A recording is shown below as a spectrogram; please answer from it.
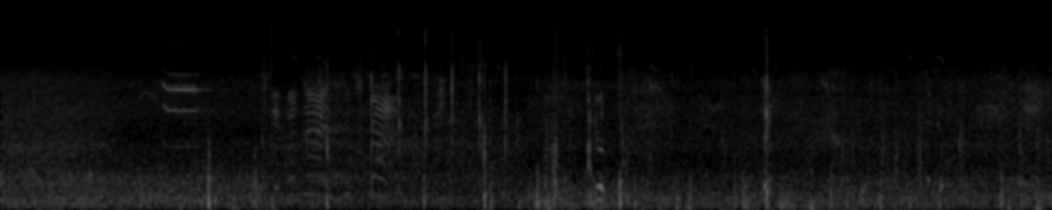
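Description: Footballs being struck and caught by goalkeepers: a few scattered sharp thuds, with birds chirping in the background.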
